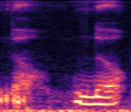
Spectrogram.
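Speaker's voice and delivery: breathy whispered echo. Acted. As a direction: whisper it like a backing vocal. Whispered backing line in song.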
